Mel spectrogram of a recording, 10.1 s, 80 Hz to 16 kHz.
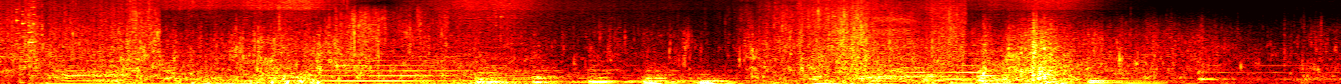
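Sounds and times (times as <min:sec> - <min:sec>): river water splashing: 0:00.0 - 0:10.0
sustained music notes: 0:00.4 - 0:10.0.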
